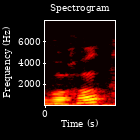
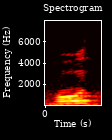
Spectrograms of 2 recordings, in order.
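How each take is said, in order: First: The pronoun sounds like 'vah' with an open vowel. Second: The pronoun sounds like 'wo' with a rounded vowel. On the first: This follows the written spelling. "what if I pronounce it as vah" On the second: This is the everyday colloquial form. "the pronunciation colloquially is wo"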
